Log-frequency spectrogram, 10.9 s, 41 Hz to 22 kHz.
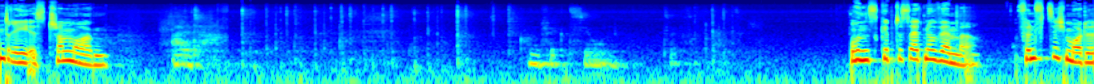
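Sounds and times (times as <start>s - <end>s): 
speech: 0.0s - 1.2s, 5.3s - 6.0s, 8.5s - 10.9s
soft hum: 0.0s - 10.9s
typing on a white laptop keyboard on a living room table: 2.4s - 5.2s, 6.9s - 7.4s.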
